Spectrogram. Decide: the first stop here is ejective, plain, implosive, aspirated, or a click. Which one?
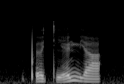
ejective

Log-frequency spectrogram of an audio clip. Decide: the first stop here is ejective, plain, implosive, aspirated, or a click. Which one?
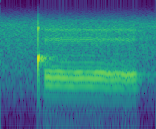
click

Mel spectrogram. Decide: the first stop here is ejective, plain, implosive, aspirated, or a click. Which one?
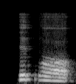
plain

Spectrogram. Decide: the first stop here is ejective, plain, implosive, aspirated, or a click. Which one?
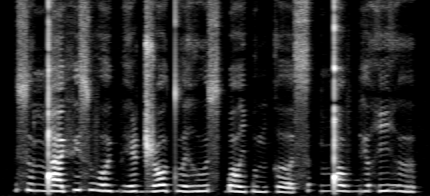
click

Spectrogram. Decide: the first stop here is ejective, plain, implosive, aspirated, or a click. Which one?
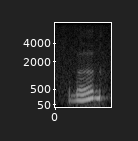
implosive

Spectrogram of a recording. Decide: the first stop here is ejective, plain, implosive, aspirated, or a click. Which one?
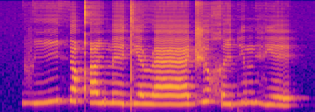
ejective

